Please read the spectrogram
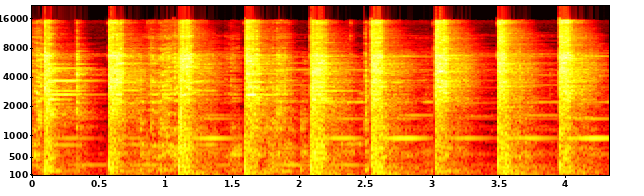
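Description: Rubber mallet hammering a sheet-metal body panel clamped in a vise, bending it to an angle: about two blows a second, nine in all, each with a brief metallic ring.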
